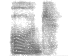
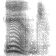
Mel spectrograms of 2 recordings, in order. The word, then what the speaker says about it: aunt: So if you're from some places, you'll say aunt. And if you're from other places or other social groups, you'll say aunt. Uh, so just so you know, the, and they're both spelled the same, but they sound different.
